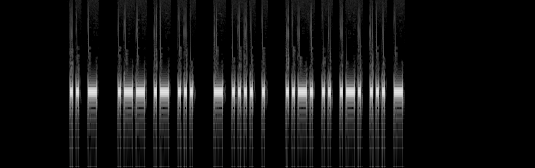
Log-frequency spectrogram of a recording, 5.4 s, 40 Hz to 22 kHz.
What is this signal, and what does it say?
Morse code, heard as a keyed tone, about 51 wpm, 700 Hz. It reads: IT WAS THE FIRST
